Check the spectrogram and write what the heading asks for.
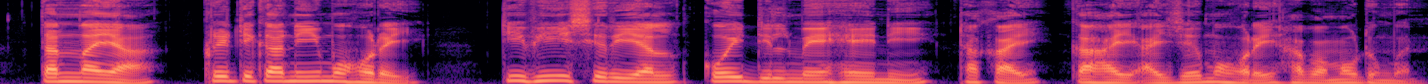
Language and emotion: Bodo, neutral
